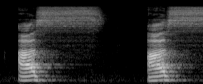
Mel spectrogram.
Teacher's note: সিন শিন দুটোই হামসে হরফ বাতাস বের হবে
